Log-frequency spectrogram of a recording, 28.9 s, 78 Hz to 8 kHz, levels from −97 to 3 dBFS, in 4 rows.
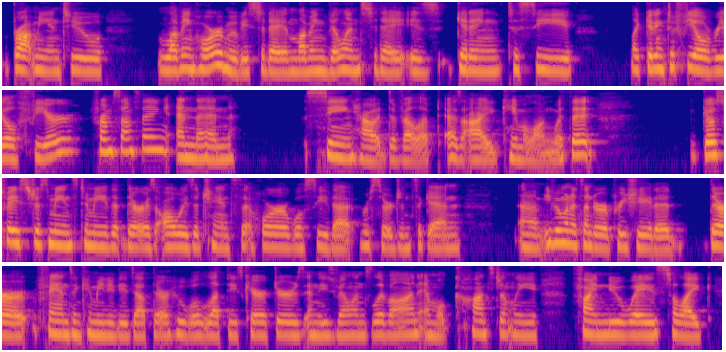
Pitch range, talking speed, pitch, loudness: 180-205 Hz, 175 wpm, 185 Hz, -26 LUFS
